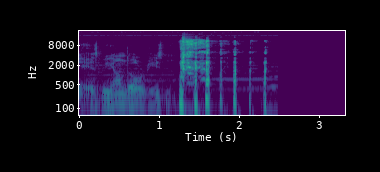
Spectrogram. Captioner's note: laughing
